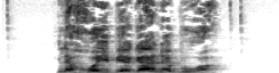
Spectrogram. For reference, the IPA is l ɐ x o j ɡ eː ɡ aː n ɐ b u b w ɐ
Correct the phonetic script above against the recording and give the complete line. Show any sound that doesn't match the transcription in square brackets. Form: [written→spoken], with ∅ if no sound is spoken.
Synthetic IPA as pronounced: l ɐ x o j [ɡ→b] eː ɡ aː n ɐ b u [b→∅] w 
